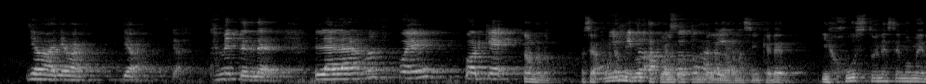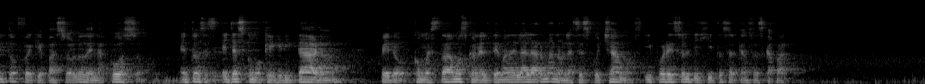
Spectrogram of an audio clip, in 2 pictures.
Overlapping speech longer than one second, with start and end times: 5.9-7.4

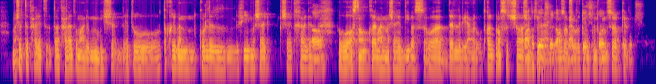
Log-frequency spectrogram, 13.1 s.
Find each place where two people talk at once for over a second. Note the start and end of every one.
10.5-12.5

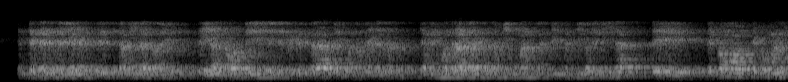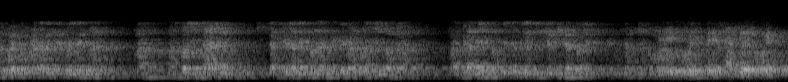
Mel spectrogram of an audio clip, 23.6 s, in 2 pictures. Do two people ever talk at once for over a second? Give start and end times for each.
21.5-23.1

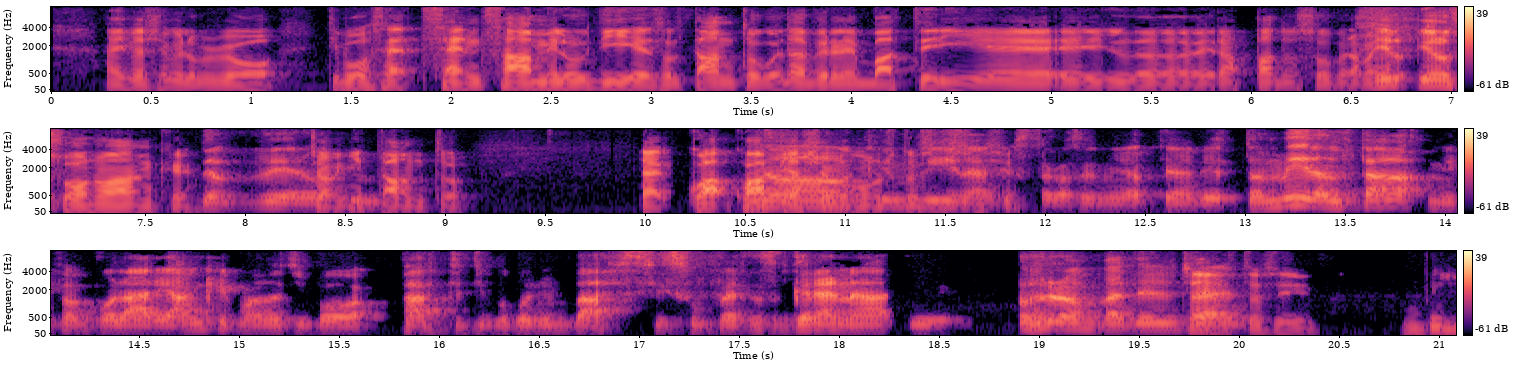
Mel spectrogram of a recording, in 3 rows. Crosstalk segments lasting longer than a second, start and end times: 10.5-11.8

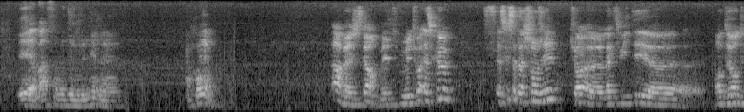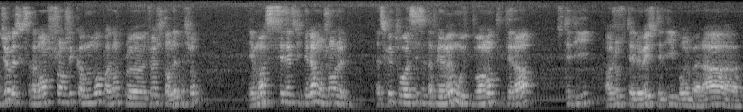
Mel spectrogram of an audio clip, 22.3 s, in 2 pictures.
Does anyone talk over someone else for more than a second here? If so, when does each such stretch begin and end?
none

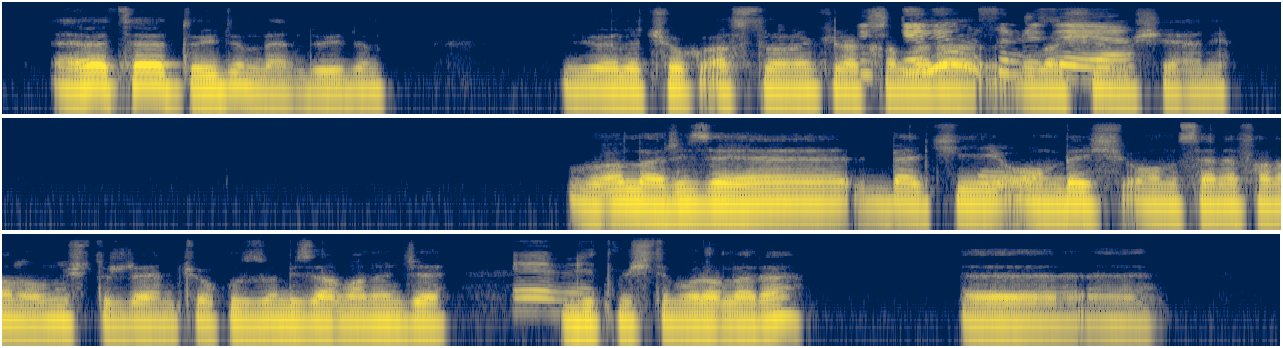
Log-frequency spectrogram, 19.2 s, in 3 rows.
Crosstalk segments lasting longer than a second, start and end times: 4.3-5.7

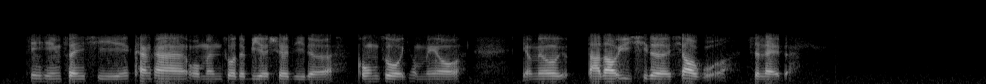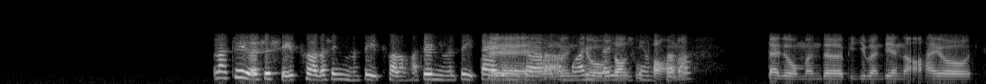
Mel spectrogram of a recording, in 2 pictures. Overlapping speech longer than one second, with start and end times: 14.7-16.8

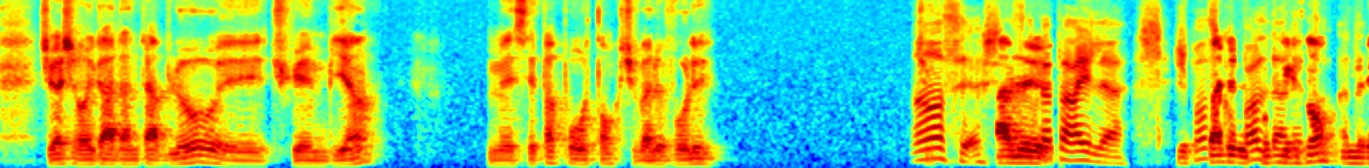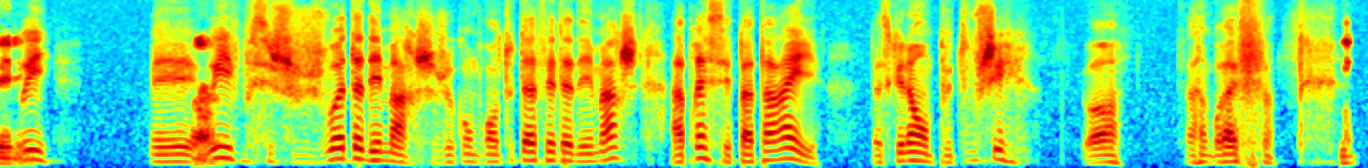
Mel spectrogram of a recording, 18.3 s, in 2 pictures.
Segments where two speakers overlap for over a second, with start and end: 7.9-9.3

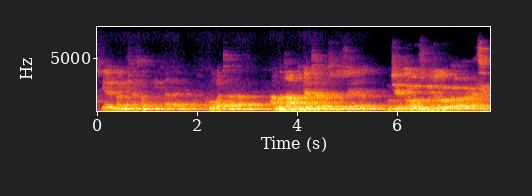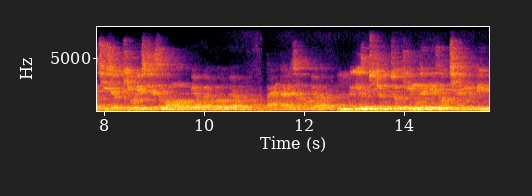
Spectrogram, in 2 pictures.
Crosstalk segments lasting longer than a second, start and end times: none

